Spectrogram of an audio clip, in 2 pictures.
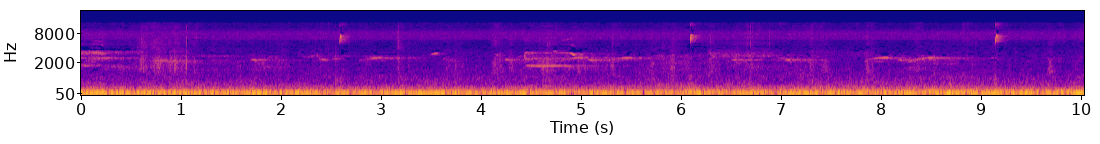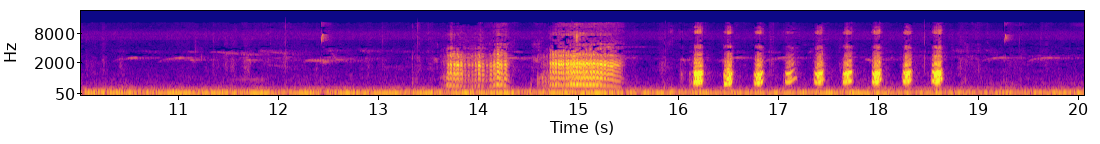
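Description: Eastern wild turkey gobbler gobbling twice in quick succession, each gobble a loud rattling burst, followed by a run of about nine quick, loud yelps. Faint songbirds chirp before it.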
